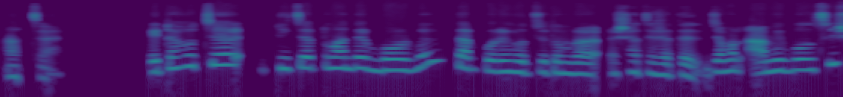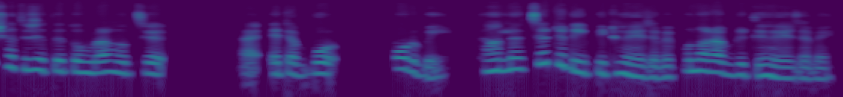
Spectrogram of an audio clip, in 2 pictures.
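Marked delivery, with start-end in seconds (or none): none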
